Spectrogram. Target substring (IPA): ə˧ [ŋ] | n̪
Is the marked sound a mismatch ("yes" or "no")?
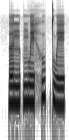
yes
